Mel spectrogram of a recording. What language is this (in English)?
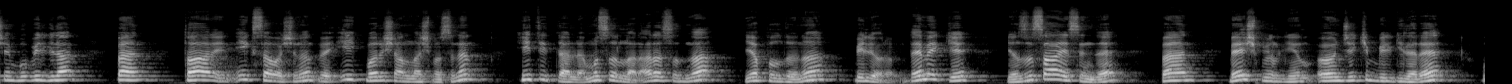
Turkish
